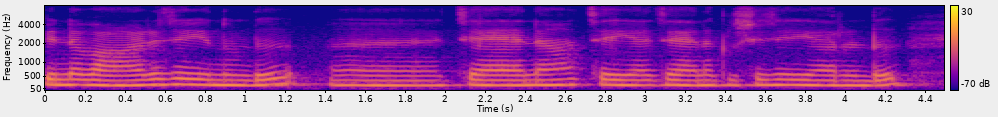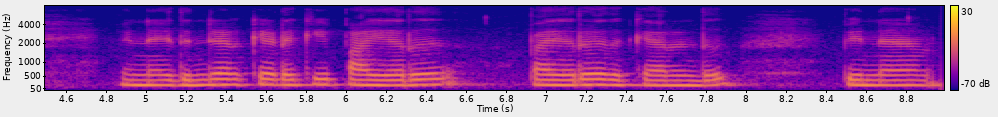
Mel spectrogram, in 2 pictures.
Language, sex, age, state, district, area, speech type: Malayalam, female, 30-45, Kerala, Ernakulam, rural, spontaneous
